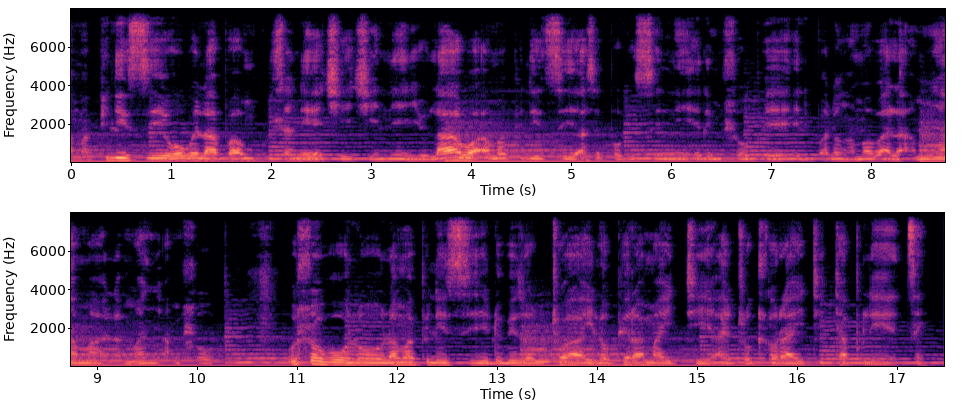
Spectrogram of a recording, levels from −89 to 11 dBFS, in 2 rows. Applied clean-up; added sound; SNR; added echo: none; Piano; 8 dB; reverberation time 0.3 s.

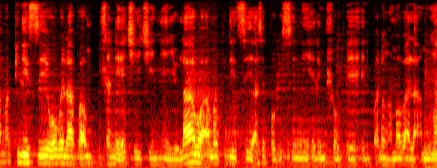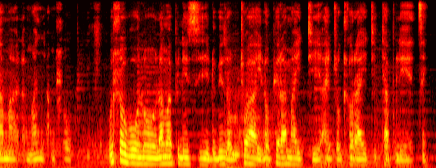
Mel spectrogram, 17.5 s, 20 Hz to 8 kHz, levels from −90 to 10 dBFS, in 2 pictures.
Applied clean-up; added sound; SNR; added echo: neural separator model SepFormer DNS4.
